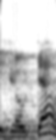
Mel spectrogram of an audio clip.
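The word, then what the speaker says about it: יוד: It's simply yodel. And it's pronounced yod. So the vowel of the vav or the o sound is inferred.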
